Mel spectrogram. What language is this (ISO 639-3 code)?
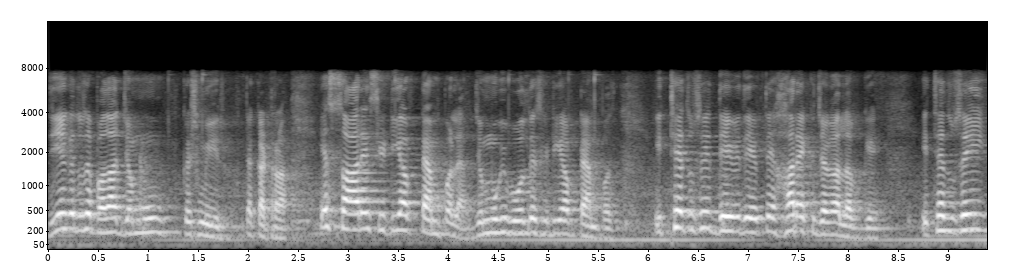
doi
